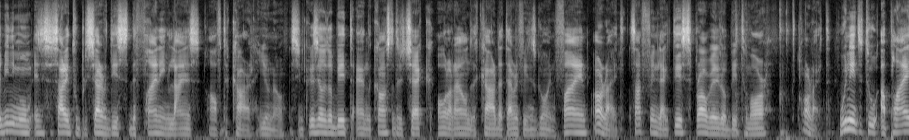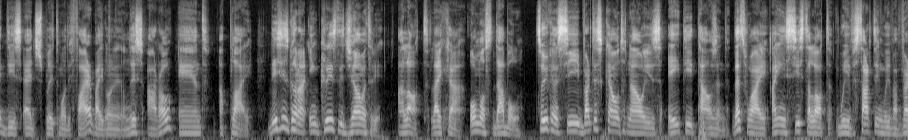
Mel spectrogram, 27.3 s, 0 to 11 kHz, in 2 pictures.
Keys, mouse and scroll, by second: 2.9-6.5 drag, 6.8-7.6 middle drag, 7.8 scroll down 1, 8.1 shift+middle drag, 8.6-8.9 scroll down 2, 8.9 shift+middle drag, 9.4-10.1 middle drag, 9.4-9.9 scroll down 1, 10.3-11.0 scroll up 1, 11.0 scroll up 2, 11.0 click, 11.4 2, 12.5 shift+middle click, 12.5 scroll down 2, 12.7 scroll up 1, 12.8-13.5 scroll down 2, 13.0-13.5 scroll up 1, 13.5-13.8 scroll down 2, 15.3-18.9 drag, 15.3-16.1 scroll down 1, 19.5-21.4 drag, 21.4 shift+middle click, 21.4-21.8 shift+scroll down 1, 21.4 g.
